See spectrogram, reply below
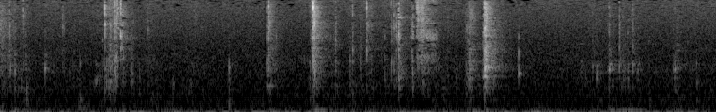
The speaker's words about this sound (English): Okay, hold on just a second. I'll flip this tape.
